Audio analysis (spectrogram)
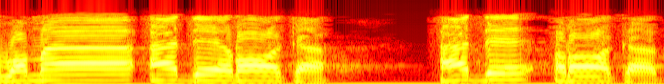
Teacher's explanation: دال جو ہے وہ ساکن ہے، دال اس کے اوپر جزم ہے اور اس میں قلقلہ ہوگا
